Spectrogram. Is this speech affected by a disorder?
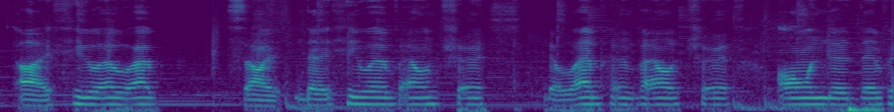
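Yes: cerebral palsy.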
